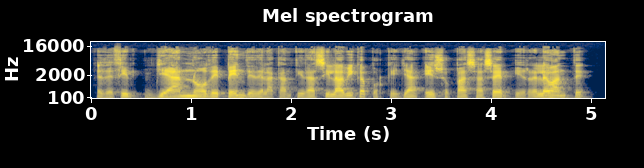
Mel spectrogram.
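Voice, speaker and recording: A man giving a recorded lecture over slides, clear and patient, slowing down to spell out example words. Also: lowish voice. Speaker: Latin philology lecturer.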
